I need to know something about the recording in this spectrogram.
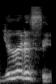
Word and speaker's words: Eurydice: I just have to think of like how Orpheus says it in the play, and then I'm like, Eurydice.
